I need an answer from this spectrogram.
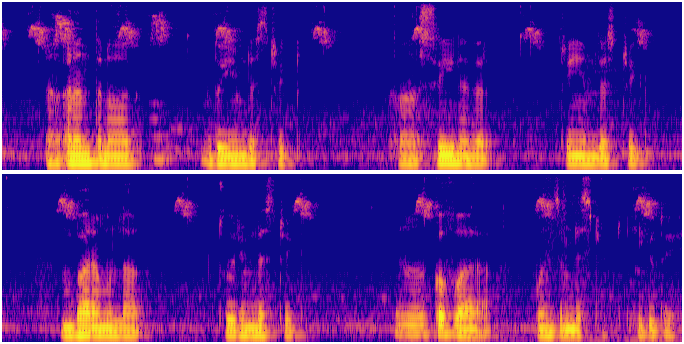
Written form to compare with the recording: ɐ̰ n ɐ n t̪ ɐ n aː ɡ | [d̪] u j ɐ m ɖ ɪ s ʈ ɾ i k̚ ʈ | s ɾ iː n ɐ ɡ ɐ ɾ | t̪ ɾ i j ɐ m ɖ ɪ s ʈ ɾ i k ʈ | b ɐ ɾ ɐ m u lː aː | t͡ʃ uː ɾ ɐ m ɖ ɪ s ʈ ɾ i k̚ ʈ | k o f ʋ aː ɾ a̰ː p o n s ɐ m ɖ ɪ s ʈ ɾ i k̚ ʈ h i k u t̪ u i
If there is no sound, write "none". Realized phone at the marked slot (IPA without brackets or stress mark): d̪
